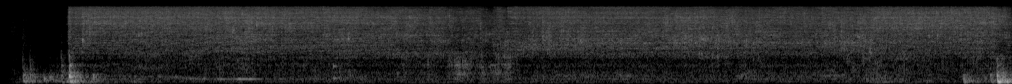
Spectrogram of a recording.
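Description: Bathroom sink faucet running in a steady stream, splashing into the basin and over a head of hair held under the spout. The flow starts with a knock just under a second in.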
